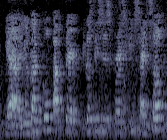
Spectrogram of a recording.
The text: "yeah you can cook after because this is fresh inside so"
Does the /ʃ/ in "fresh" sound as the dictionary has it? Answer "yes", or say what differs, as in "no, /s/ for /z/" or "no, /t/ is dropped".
no, /s/ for /ʃ/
